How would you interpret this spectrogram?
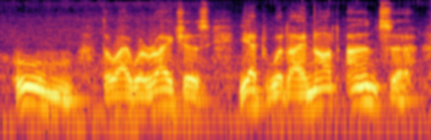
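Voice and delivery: ordinary delivery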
